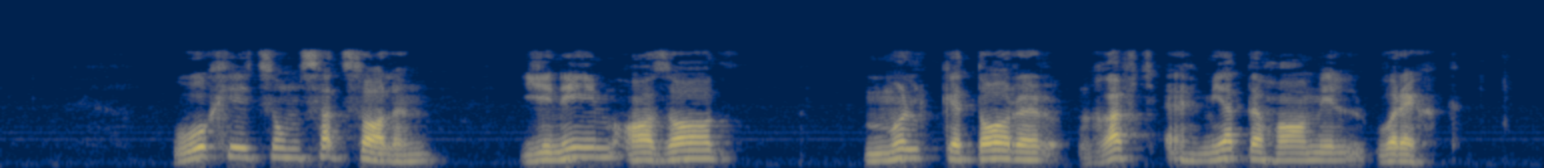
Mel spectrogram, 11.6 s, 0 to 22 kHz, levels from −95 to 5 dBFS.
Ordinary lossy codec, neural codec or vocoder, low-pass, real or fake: Opus, 64 kbps; none; 7.2 kHz; real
